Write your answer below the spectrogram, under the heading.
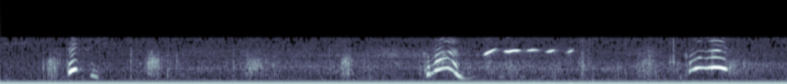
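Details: Dog barking outdoors as Dixie, Lucy and Zoey meet snow for the first time: sharp, arched barks, one early then a pair near the end, with a run of short whistled notes in between.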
